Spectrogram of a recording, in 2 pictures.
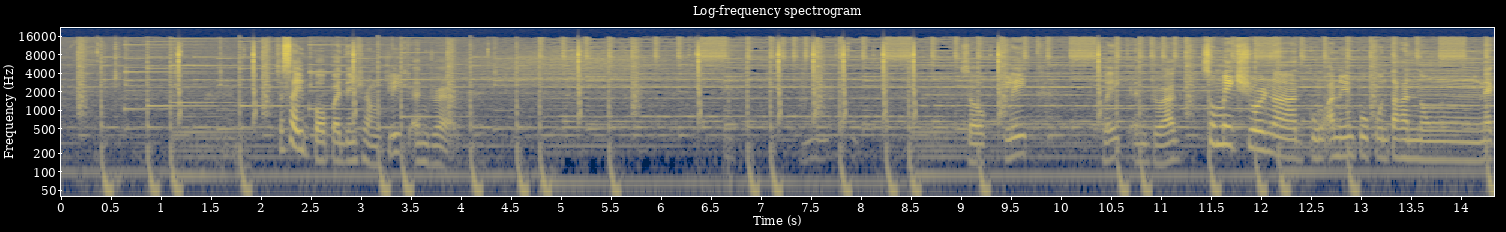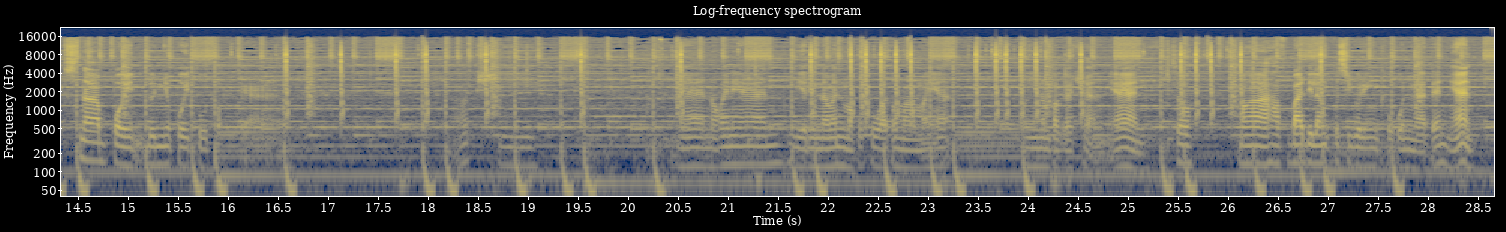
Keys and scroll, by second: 17.7 space, 19.6 alt+space, 20.3 ctrl+alt+space, 24.3 space.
